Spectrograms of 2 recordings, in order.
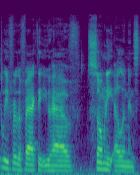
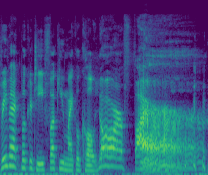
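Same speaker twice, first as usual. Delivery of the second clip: hammed-up higher pitched tirade; mock firing again; 5 semitones higher, 4 dB louder, slower than usual. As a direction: shout it like a cartoon boss. Continuing mock firing rant.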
